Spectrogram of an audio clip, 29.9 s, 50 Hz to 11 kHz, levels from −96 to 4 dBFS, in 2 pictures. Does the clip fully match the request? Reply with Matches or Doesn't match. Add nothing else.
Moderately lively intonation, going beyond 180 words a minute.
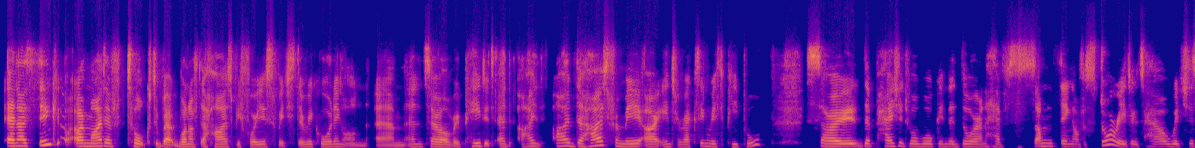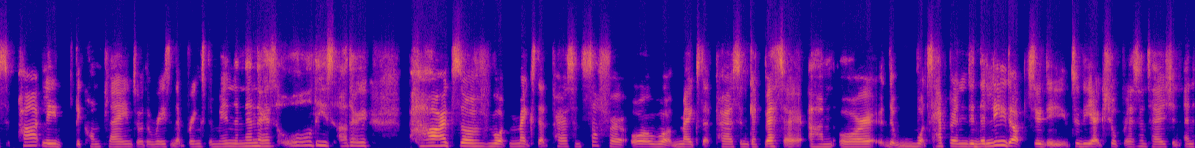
Matches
